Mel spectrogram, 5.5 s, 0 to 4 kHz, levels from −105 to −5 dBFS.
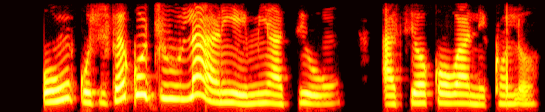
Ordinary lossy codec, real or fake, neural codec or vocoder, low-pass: none; real; none; 3.6 kHz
